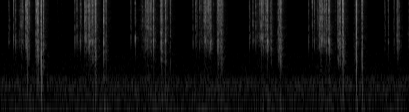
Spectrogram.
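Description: Long nails scratch quickly across the bristles of a stitched straw whisk broom, making dry, bright, crackling rasps. The strokes come in irregular short bursts, mostly high in tone with almost no low end.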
